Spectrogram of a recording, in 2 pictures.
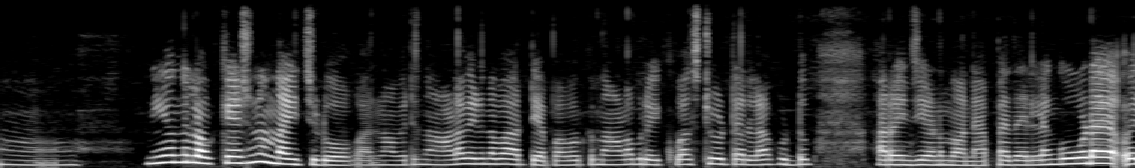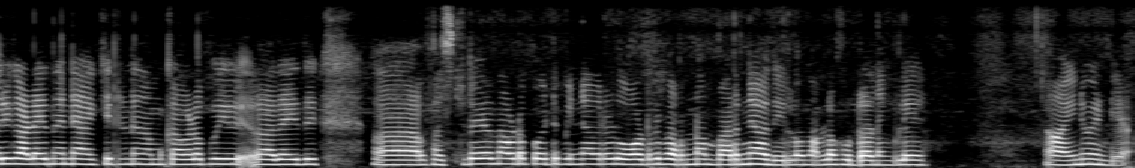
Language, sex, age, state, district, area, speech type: Malayalam, female, 30-45, Kerala, Kozhikode, urban, spontaneous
